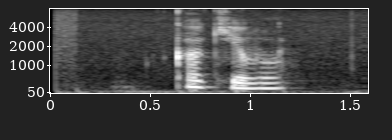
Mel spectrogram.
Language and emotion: Russian, neutral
